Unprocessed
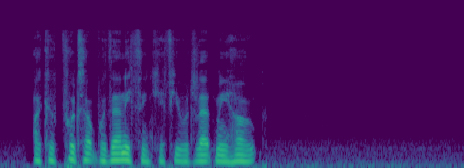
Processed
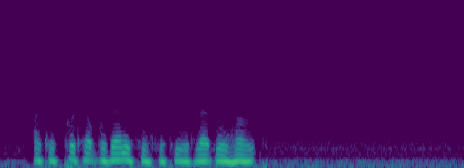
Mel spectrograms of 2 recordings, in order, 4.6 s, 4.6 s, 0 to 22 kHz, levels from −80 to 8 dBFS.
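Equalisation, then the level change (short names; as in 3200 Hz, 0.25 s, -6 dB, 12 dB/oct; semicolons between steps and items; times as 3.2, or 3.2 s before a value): ladder low-pass 570 Hz, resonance 45%; resonant low shelf 130 Hz +7.5 dB, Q 3; -1.0 dB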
